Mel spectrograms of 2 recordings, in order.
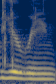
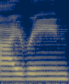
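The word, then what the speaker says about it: Yrene: And I know a lot of people like to call her Irene, but I'm telling you right now, if it was supposed to be Irene, it would be spelled with an I. It is not. It is Urein Towers.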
